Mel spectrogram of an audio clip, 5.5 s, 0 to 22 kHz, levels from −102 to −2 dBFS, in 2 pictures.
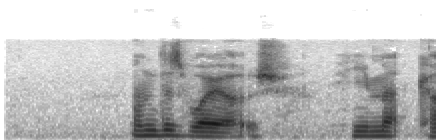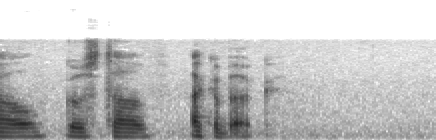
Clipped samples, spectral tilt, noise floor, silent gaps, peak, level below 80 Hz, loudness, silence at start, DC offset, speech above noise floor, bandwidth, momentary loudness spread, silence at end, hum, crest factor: under 0.1%; -6 dB/octave; -60 dBFS; none; -4 dBFS; -62 dBFS; -24 LUFS; 0.8 s; under 0.1%; 37 dB; 7 kHz; 11 LU; 1.05 s; none; 22 dB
